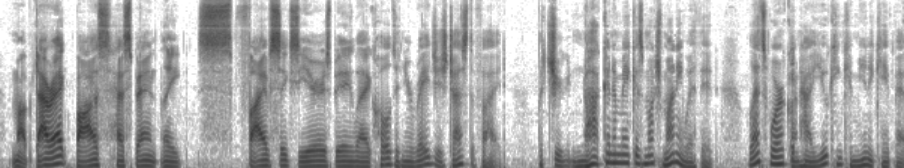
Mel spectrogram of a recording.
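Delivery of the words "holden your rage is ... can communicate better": teasing, mocking put-on bossy voice. Quoting the boss's advice, imitating boss Richard's voice. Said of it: "he uses this fucking voice".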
